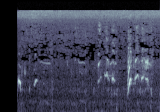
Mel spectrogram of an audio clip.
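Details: Female Staffordshire Bull Terrier crying because she wants her stick: after a short silence, thin high whimpers and squeaky rising whines come in scattered bursts, growing busier and louder toward the end.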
